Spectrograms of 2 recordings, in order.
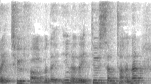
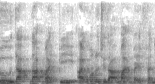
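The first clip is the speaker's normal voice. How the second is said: usual speaking voice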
